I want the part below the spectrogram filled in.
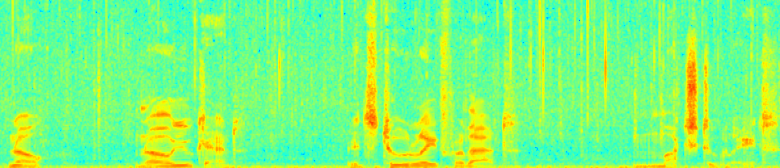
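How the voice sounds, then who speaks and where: Man playing deep-voiced, world-weary menacing Santa gunman. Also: takes it slowly, slight background noise. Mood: despairing. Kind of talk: audio drama acting.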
